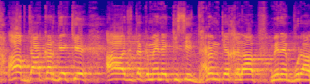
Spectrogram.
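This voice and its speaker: A raised, projected voice rings out with audible room echo over noticeable background noise. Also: man. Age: 20s. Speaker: Islamic preacher. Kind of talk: religious speech. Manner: impassioned oratory.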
